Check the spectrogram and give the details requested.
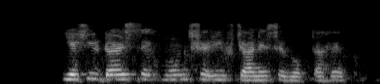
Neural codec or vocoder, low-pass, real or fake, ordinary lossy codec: none; 7.2 kHz; real; Opus, 16 kbps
